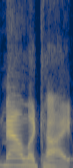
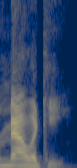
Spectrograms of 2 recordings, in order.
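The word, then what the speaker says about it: Malachy: this comes out of st. Malachi or Maliki depending upon how you want to pronounce it legitimate concerns now because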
